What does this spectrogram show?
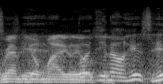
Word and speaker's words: Rhabdomyolysis: I know Bermane had, I always pronounce this wrong, Rambomyolysis. I think it's Rhabdomyolysis. Rhabdomyolysis.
